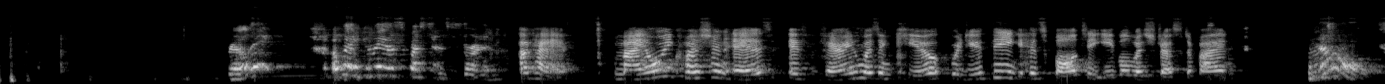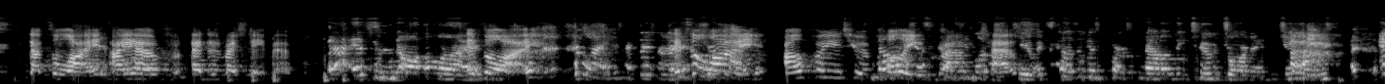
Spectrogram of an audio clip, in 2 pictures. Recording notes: Sorry about the background noises!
